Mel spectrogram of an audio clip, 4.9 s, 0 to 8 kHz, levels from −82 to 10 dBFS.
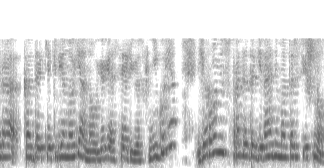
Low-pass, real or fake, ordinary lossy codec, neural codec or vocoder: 7.2 kHz; fake; AAC, 16 kbps; vocoder, 44.1 kHz, 128 mel bands every 512 samples, BigVGAN v2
